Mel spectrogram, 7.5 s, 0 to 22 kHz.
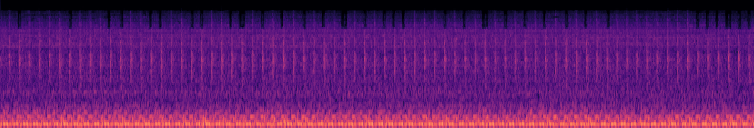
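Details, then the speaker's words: AMC 199 engine in a 1951 Hudson Hornet after head rebuild, idling with oil pressure present and oil leaking from a plate: fast, even ticking over steady idle, keeps pace with engine speed; owner suspects a lifter; not confirmed. "It's maybe the lifters. This one here's making noise."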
